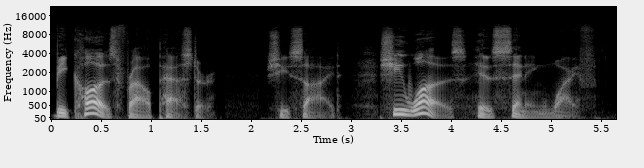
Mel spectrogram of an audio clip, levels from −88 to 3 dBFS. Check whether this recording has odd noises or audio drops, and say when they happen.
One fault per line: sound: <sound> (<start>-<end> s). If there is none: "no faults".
no faults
